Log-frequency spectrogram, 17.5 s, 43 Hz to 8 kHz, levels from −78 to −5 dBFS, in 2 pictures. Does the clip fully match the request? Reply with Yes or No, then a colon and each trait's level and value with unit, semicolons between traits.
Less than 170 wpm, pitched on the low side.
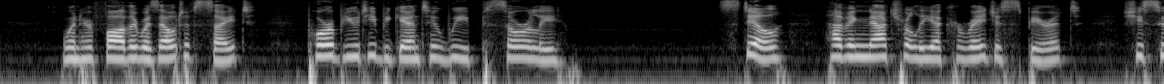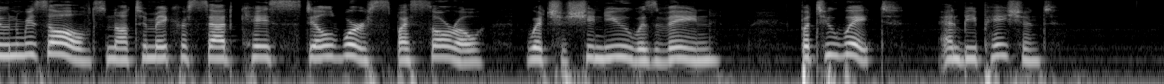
No: average, 150 wpm; high, 215 Hz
